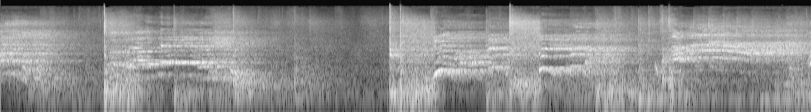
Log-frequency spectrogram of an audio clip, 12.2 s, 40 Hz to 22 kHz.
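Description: Heavy thuds of judoka landing on judo mats, two sharp ones about 1.5 s and 6 s in and several more after, among people's voices.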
